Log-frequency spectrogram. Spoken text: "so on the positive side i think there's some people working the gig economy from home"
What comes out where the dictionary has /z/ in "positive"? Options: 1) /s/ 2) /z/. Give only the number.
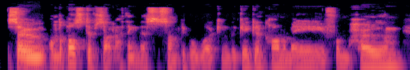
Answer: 2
